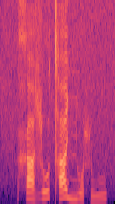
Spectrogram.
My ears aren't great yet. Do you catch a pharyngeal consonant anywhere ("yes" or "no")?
no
